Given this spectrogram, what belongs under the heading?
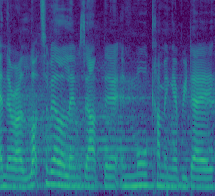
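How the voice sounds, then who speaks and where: Room echo is audible around the speaker. A woman talks at a fairly low pitch. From New Zealand. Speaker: tech company CEO. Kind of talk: conference stage interview.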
